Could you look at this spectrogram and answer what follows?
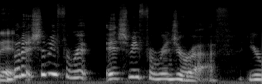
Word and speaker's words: Farigiraf: But it should be Farigiraf. You're right. Farigiraf. I'm trying to actually look at it and read it closely now. Use my skills. Farigiraf.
